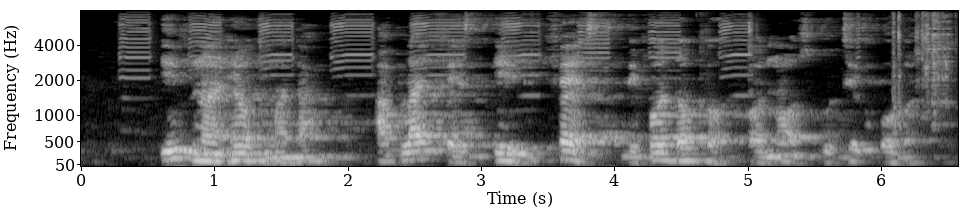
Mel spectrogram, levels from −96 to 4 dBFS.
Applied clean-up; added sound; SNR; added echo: classical method WPE with log-MMSE.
